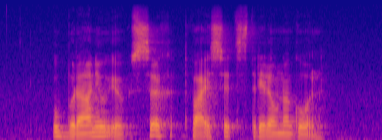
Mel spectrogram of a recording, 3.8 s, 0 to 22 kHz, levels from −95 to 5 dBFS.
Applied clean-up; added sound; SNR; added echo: none; none; none; none.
